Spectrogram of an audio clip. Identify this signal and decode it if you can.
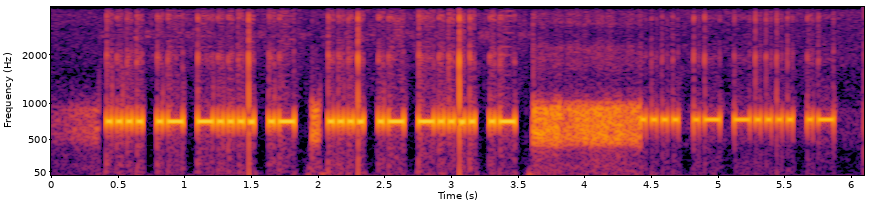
Morse code, heard as a keyed tone, about 31 wpm, 750 Hz. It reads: HA6A HA6A HA6A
